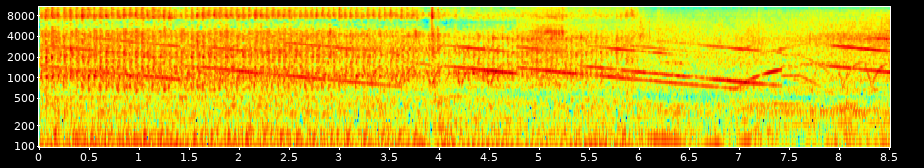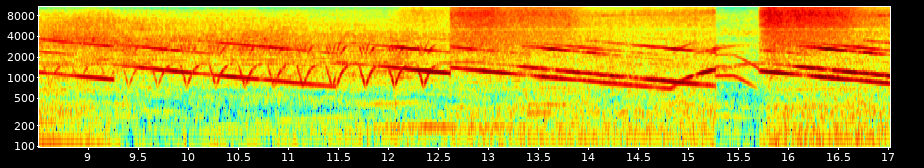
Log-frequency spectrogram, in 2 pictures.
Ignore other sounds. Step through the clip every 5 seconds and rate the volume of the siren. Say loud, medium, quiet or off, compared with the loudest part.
quiet, medium, loud, loud.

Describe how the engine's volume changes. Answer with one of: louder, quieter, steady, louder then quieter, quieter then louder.
quieter.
